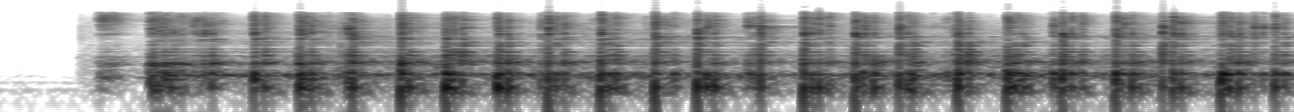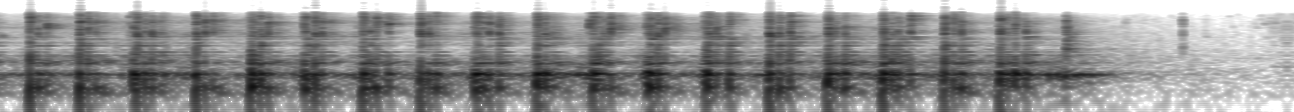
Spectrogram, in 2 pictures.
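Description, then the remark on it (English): Elephant seal call: a loud, steady train of rapid guttural pulses with a low droning tone, like a sputtering motor, running unbroken for about eleven seconds before stopping abruptly. “In case you don't know what elephant seals sound like, here's a little clip.”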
